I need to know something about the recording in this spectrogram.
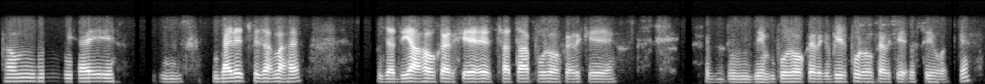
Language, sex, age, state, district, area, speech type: Hindi, male, 18-30, Bihar, Madhepura, rural, conversation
